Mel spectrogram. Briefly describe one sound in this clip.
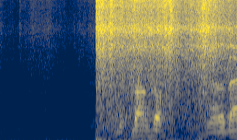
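A foil blanket crinkles and rustles loudly.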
